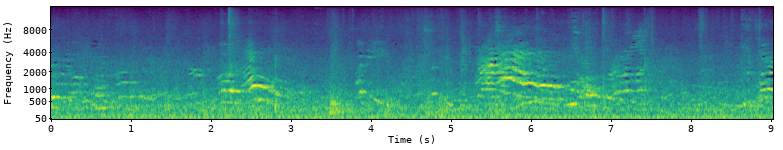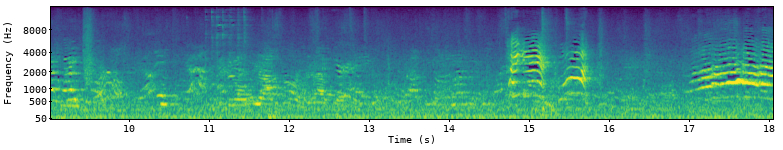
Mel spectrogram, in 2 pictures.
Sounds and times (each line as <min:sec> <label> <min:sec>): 0:00.0 Childrens' voices 0:16.1
0:16.8 Childrens' voices 0:18.0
